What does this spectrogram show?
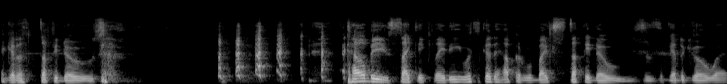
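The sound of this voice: A put-on, nasal character voice from a man, fairly low in pitch and fairly even in intonation, at a moderate pace with long, frequent pauses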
